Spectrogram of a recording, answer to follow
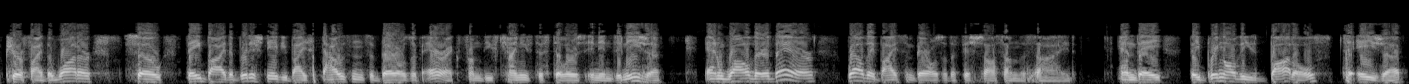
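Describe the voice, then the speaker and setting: Low-voiced American man explaining eagerly. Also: animated, brisk, no echo. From United States. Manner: enthusiastic explainer, frequent restarts. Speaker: linguist guest. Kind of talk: interview conversation. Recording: muffled radio broadcast.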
